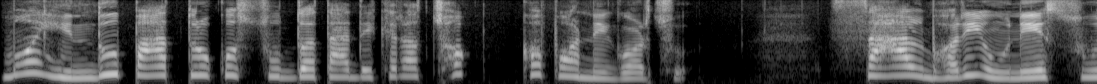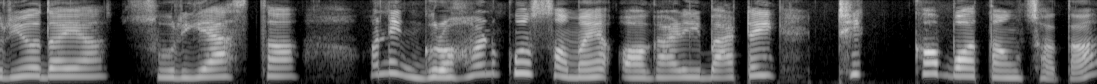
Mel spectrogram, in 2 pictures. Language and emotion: Nepali, surprised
